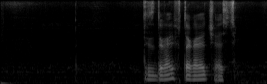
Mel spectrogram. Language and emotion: Russian, neutral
